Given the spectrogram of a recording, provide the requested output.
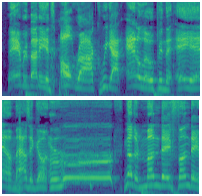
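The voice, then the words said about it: Radio DJ voice. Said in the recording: “Radio DJ Voice”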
